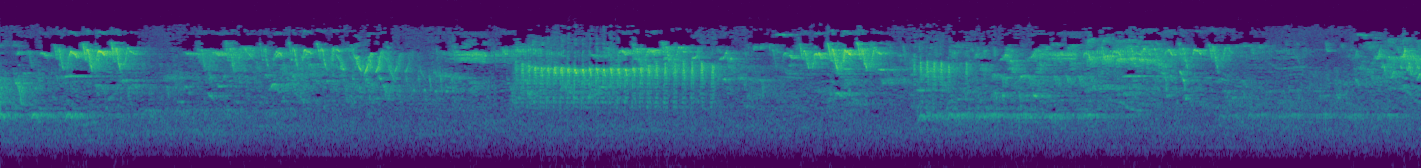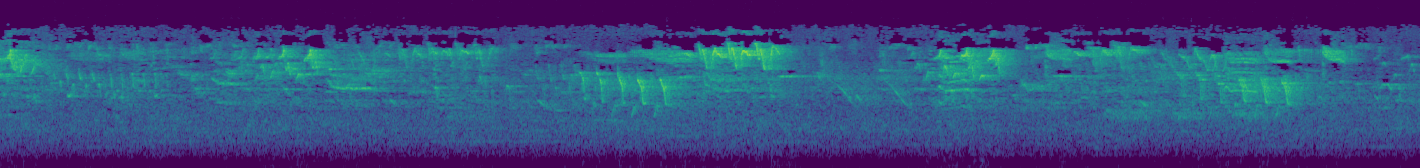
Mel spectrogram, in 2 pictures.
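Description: Birds chirping and singing: repeated short trills and whistled notes over a faint steady hiss.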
